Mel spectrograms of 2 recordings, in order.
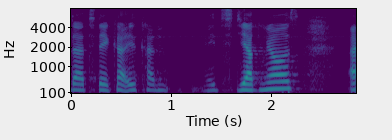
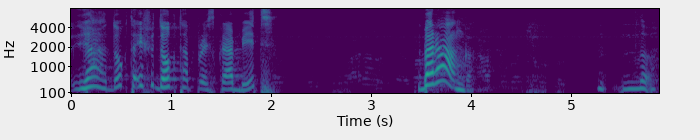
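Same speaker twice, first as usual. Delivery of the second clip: normal talking voice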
